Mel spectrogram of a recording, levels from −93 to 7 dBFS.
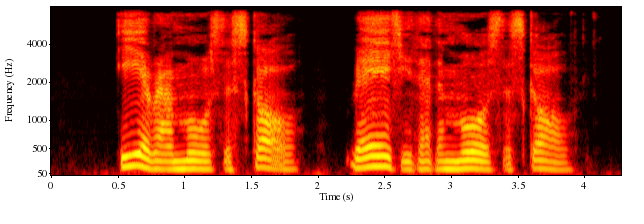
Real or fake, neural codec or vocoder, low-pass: fake; codec, 16 kHz, 16 kbps, FreqCodec, smaller model; 7.2 kHz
